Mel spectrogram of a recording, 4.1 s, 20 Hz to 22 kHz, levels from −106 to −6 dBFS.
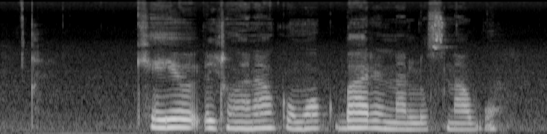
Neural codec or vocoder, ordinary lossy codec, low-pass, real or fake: vocoder, 44.1 kHz, 128 mel bands every 512 samples, BigVGAN v2; none; none; fake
